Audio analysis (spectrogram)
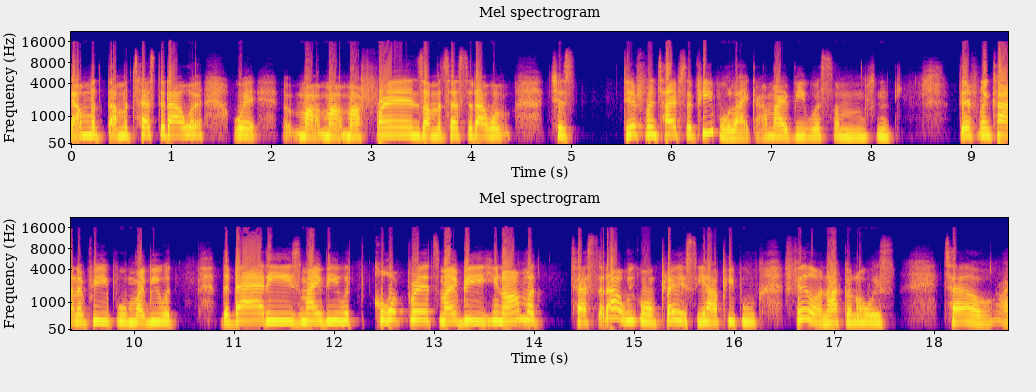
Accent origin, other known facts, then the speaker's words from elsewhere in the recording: Queens, New York, United States; I mean, I love … I'm from Queens. Like, I love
